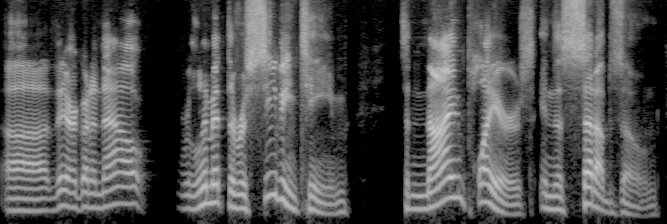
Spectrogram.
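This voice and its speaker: Male sports talk host, animated intonation, incredulous and plain-spoken, casual interjections, dry studio-tight sound. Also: medium pitch, slow pace, dry recording.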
